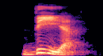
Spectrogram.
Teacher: Fíjense que levanto la voz en la penúltima sílaba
